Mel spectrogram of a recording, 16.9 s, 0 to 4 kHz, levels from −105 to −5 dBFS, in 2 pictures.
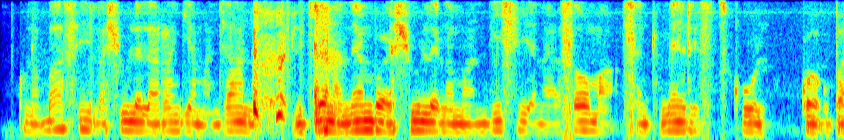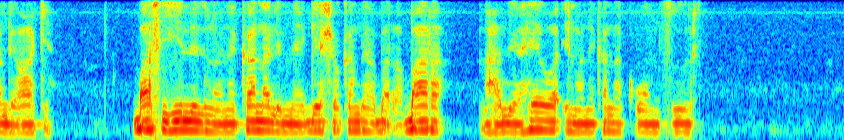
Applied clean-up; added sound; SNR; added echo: none; Cough; -2 dB; none.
